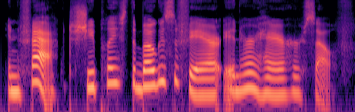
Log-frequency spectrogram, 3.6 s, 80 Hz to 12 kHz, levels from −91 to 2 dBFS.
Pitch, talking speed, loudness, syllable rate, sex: 225 Hz, 185 wpm, -21 LUFS, 4.4 syllables/s, female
